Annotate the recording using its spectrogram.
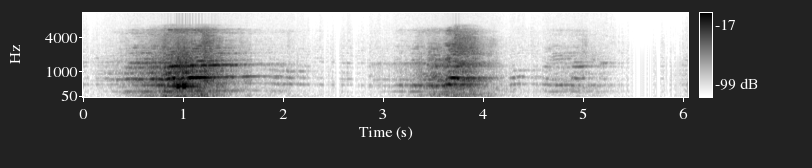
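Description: An elderly man prays aloud in a chanting voice.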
